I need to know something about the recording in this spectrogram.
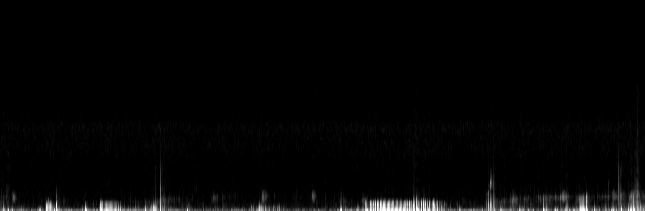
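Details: Stomach rumbling at night, recorded about an hour after some soup on a day with no full meal, lying on left side, phone in front of belly or mic pressed to it: scattered gurgles, long low growl, clock ticking.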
